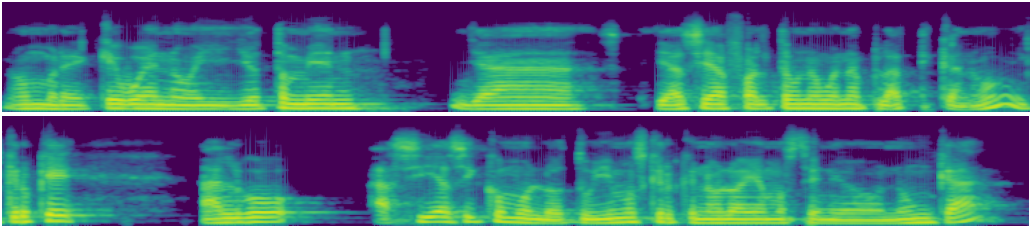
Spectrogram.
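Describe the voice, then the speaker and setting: A man with a Mexican accent hosting a casual podcast chat, playful and animated. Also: mid-range voice, moderate pace, highs cut off. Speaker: podcast host.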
